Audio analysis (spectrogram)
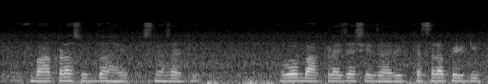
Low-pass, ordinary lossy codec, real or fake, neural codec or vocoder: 7.2 kHz; none; real; none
